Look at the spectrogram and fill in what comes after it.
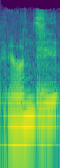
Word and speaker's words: Arnes: Cliff's boss, Dave Lowen, who ran Camp Aarons, I believe I'm pronouncing that right, excuse me, A-R-N-E-S, Aarons? – A-R-N-E-S, Aarons? – Aarons?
